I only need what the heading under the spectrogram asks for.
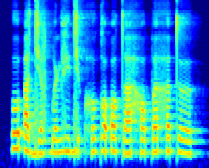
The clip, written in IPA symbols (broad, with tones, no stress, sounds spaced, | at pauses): o˥ ʔ a˧˩ dʲ a˨˦ v b ə˨˦ ɳ vʲ ə˨˦ dʲ ɔ˧˩ ʔ h o˥ ɡ ɔ˥ ʔ ɔ˧˩ t̪ a˨˦ h ɔ˧˩ p ɐ˥ h ɐ˥ t̪ ɵ˧˩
